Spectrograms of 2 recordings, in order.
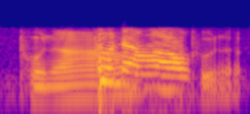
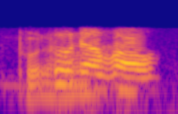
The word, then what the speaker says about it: Punahou: Because we know that when he was going to high school, I'm not sure how to pronounce that. Punahou. Punahou. Okay. Yeah, Punahou.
